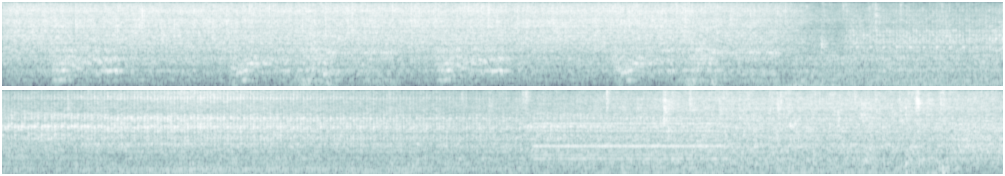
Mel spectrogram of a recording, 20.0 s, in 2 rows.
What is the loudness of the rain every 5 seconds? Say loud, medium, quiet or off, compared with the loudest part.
loud, loud, medium, loud.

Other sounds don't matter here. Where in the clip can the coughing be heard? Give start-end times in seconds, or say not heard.
not heard.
